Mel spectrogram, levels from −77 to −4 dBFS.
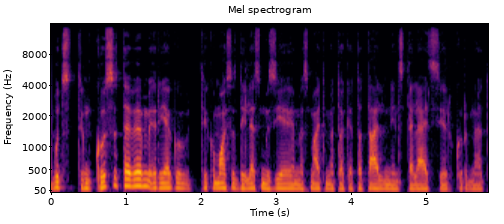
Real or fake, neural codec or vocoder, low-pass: real; none; 14.4 kHz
